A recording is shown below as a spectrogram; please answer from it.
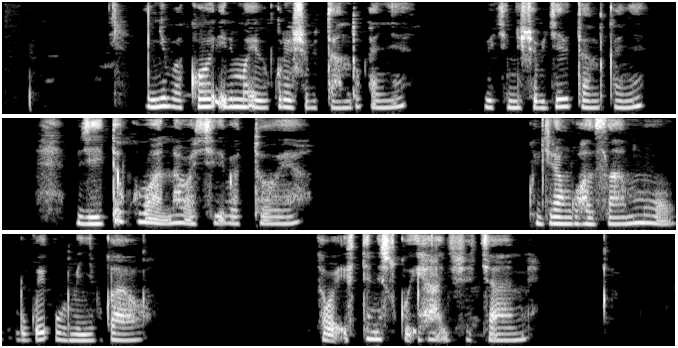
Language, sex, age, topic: Kinyarwanda, female, 25-35, health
